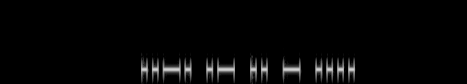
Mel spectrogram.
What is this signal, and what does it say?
Morse code, heard as a keyed tone, about 22 wpm, 700 Hz. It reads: FAITH
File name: 5 Letter Words - First 3 Letters Given - 22wpm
